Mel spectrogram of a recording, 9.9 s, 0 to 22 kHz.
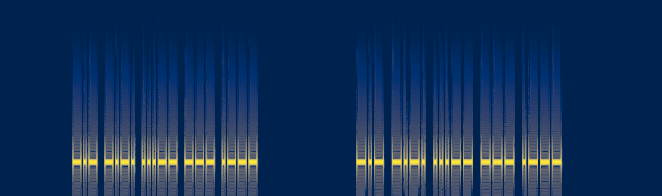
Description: Morse code, heard as a keyed tone, about 28 wpm, 700 Hz. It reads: KC3OJ KC3OJ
